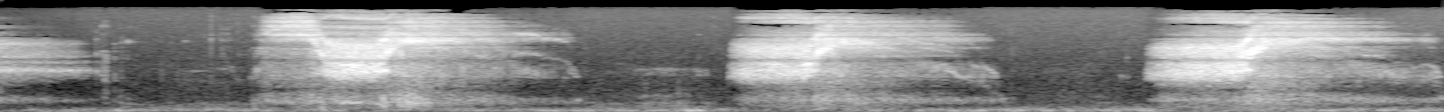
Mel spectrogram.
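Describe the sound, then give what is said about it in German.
Rühm's voice makes three breathy, drawn-out hissing sounds laced with thin whistling tones as material for a sound-poetry meditation, each lasting over a second and repeating at even intervals of about two seconds, with no talking. “Auch Pfeif- und Zischgeräusche gehören zum Material.”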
